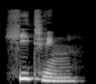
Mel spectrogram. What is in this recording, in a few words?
"heating", British English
